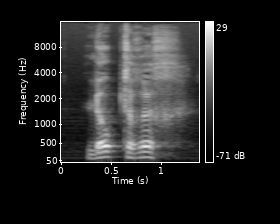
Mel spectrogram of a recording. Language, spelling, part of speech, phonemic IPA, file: Dutch, loopt terug, verb, /ˈlopt t(ə)ˈrʏx/, Nl-loopt terug.ogg
- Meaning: inflection of teruglopen: 1. second/third-person singular present indicative 2. plural imperative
